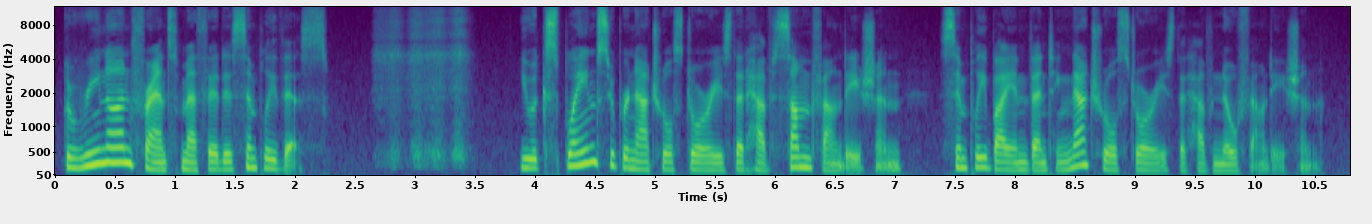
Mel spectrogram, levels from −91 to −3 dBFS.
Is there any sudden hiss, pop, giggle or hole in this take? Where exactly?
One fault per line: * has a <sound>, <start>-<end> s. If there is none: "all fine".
* has a sniff, 2.6-3.5 s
